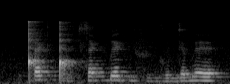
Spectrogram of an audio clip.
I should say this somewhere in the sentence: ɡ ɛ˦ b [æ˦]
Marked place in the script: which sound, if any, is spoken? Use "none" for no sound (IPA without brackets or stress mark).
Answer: ɛ˦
